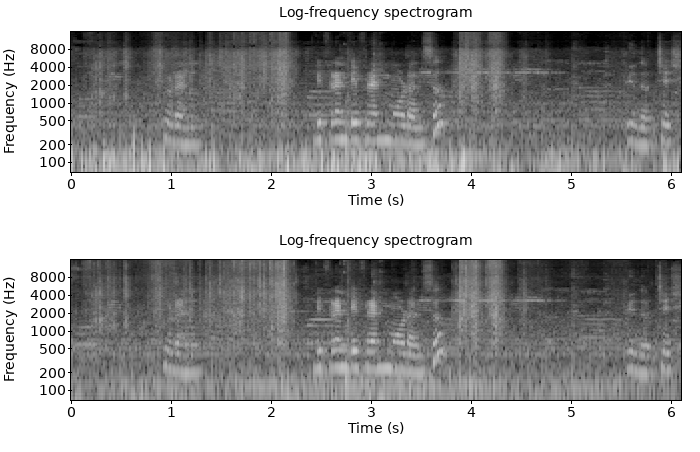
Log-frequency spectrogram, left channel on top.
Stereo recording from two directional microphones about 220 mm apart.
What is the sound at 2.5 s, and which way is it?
A woman's voice, 35° left (ahead or behind).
